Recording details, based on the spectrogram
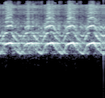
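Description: An ambulance siren wails up and down in rapid, repeating sweeps, loud and close, with no voices over it.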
